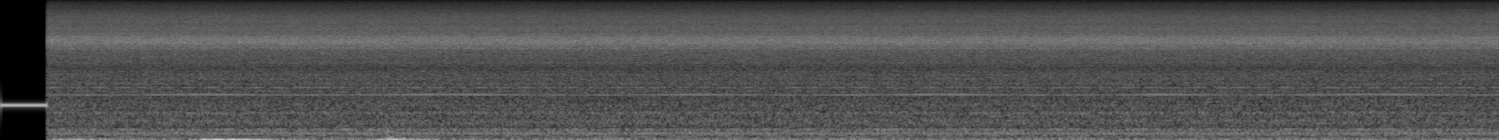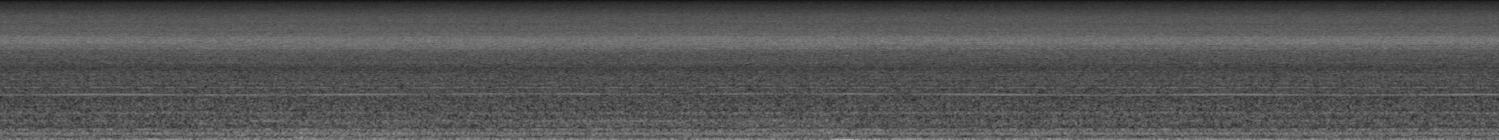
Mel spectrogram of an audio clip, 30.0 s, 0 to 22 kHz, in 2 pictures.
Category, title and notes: Soundscapes > Indoors
Industrial plant atmos 4 of 4
Field recording (4 of 4) of an industrial water plant containing electric pumps and water purification equipment. Recorded with Tascam DR-05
